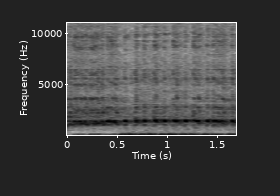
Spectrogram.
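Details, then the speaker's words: 1985 Honda VF700 Interceptor V4, bought last year and unrun for an unknown time, given a spritz of starting fluid: a steady starter whine over a few rough firing pulses, it catches briefly but will not keep running; owner suspects empty float bowls and gummed ethanol fuel. "Oh. Okay. She fires. All right. Let's see if she'll run. No."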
